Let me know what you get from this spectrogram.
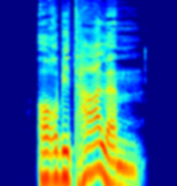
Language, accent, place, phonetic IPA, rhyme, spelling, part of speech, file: German, Germany, Berlin, [ɔʁbiˈtaːləm], -aːləm, orbitalem, adjective, De-orbitalem.ogg
- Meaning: strong dative masculine/neuter singular of orbital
